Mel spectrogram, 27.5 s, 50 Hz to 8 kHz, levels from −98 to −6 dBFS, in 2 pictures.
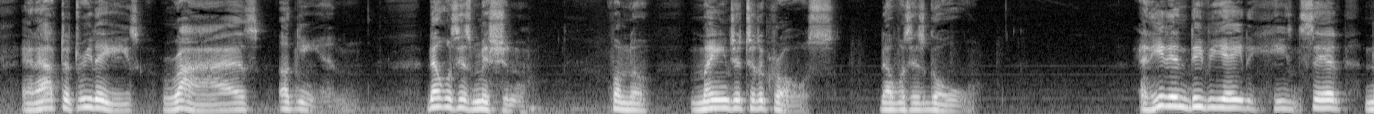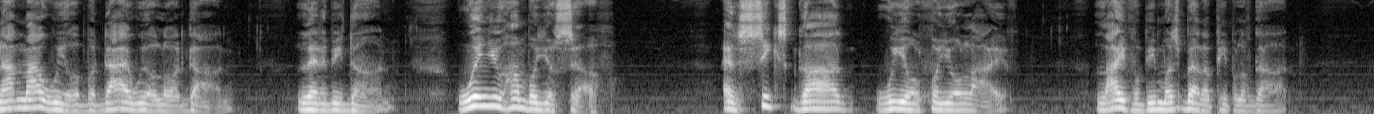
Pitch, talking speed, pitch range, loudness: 130 Hz, 125 wpm, 115-155 Hz, -20 LUFS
